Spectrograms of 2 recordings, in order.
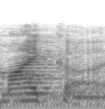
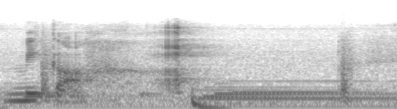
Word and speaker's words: Mika: It's not Micah, it's Mika.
